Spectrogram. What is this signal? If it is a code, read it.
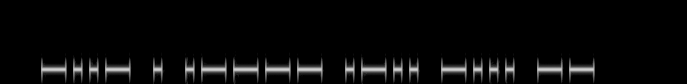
Morse code, heard as a keyed tone, about 15 wpm, 700 Hz. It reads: XE1LBM
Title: DXCC-100 Call Signs - 6 Characters - Repeated 2x - 15wpm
